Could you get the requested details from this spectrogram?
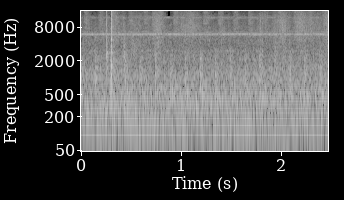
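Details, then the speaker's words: Car on a shaker stand with sensors fitted: steady rumble with quick, fairly regular knocks from the right side, traced to a worn right steering tie rod not found on the lift. "нашли, рулевая тяга справа стучит."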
